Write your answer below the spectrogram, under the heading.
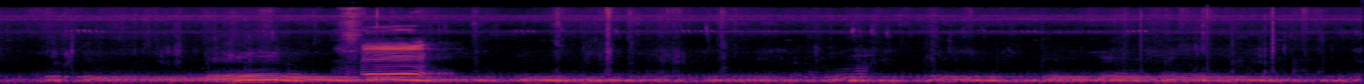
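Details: Cow mooing in a compilation: two harmonic lowing calls, the second rising to a higher strained tone, over a steady low rumbling background.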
